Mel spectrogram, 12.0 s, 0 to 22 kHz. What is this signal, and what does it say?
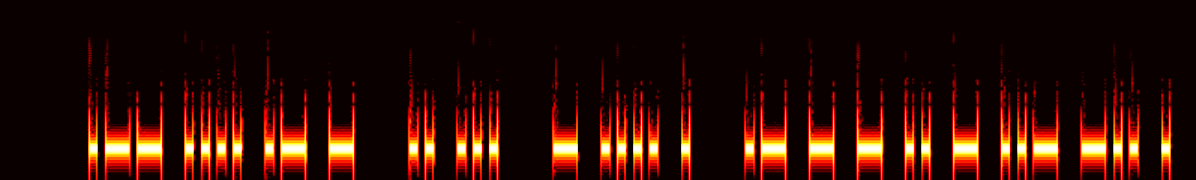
Morse code, heard as a keyed tone, about 15 wpm, 700 Hz. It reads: WHAT IS THE ATTITUDE
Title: Sentences from Top 1300 Words 15wpm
